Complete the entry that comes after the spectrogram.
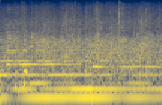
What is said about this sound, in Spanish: Yo te doy gracias por la vida que hoy son restauradas en Cristo Jesús y alguien dele un aplauso fuerte a Él una vez más.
